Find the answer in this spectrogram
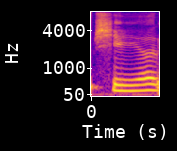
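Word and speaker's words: share: पढ़ेंगे इसको पढ़ेंगे हम शेयर क्या पढ़ेंगे शेयर पढ़ लेंगे और ये जो लास्ट में ई होती है तो हम इसका प्रोनाउंस एशन फ्रेंड्स नहीं करते हैं मैंने पहले भी आपको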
